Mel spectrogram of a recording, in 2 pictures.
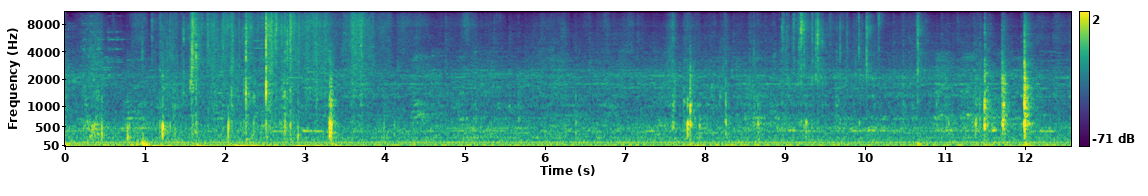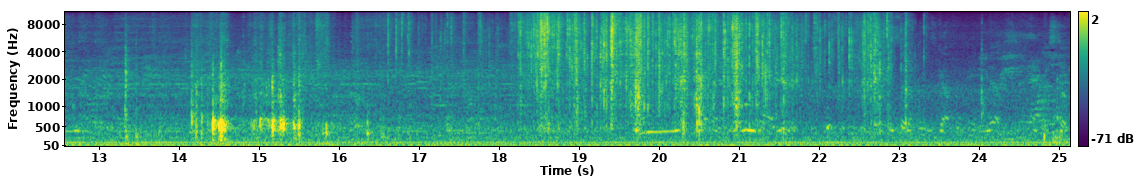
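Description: Shrink wrap on a sealed trading-card box being slit and peeled off, crinkling, followed by the cardboard box and its insert being opened and handled. A denser run of plastic crinkling comes near the end.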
